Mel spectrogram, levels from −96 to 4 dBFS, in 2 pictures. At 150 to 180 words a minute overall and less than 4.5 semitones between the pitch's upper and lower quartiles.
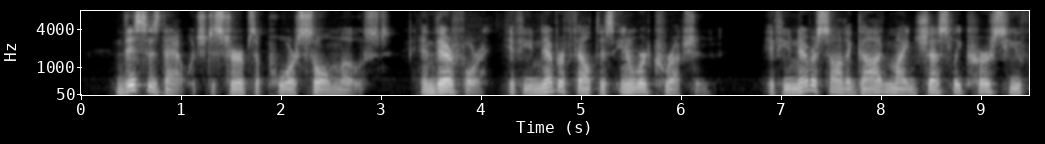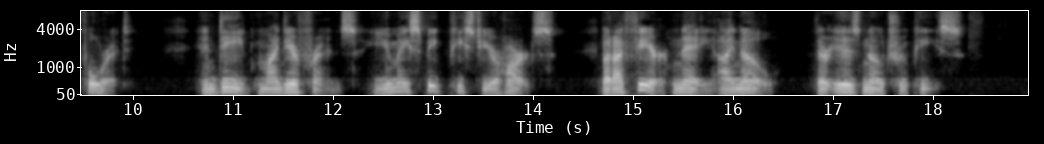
Yes: average, 165 wpm; average, 2.7 semitones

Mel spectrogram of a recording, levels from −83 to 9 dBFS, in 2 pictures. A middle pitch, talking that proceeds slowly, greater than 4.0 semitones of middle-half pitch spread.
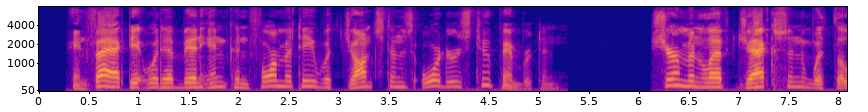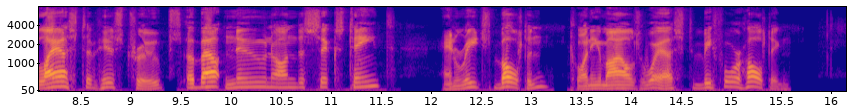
Yes: medium, 155 Hz; slow, 130 wpm; average, 4.7 semitones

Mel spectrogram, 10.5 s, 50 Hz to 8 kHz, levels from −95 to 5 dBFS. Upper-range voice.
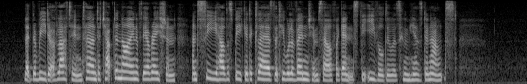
Yes: high, 210 Hz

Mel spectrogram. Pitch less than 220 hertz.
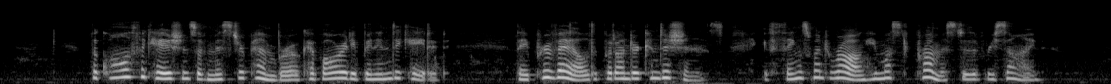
No: very high, 265 Hz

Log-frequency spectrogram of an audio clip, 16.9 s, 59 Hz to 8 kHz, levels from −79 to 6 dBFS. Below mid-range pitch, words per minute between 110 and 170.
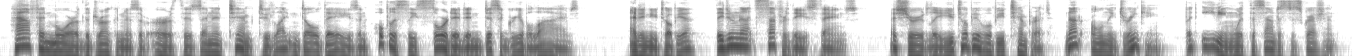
Yes: very low, 85 Hz; average, 155 wpm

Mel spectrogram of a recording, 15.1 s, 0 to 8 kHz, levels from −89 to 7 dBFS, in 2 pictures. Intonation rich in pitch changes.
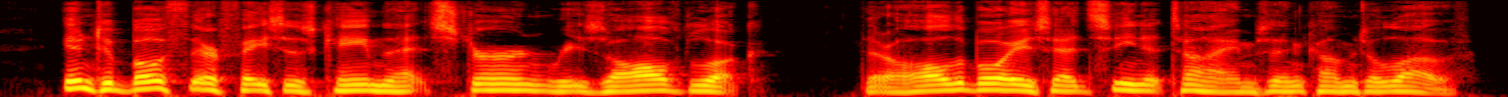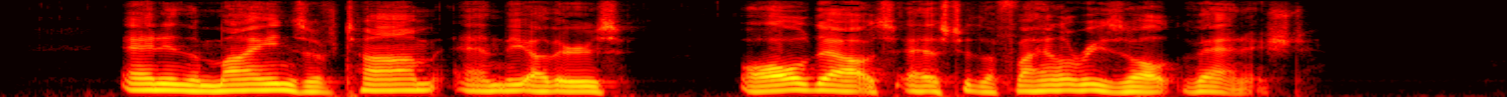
No: average, 3.3 semitones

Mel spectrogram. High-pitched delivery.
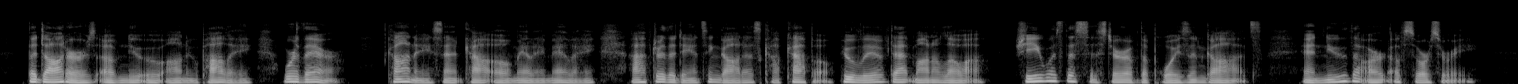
No: very low, 95 Hz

